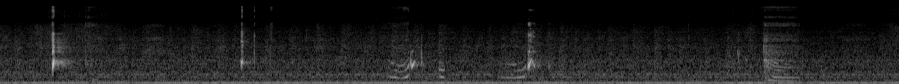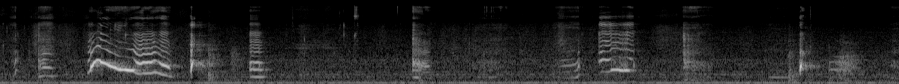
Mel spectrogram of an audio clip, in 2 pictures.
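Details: Baby's hiccups: sharp, brief clicks recurring every second or two over room hum, mixed with squeaky vocal sounds; hiccups.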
